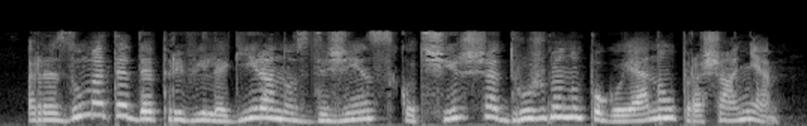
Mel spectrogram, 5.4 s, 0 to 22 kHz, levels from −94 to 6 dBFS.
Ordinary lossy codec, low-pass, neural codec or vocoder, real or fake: AAC, 24 kbps; 19.8 kHz; none; real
